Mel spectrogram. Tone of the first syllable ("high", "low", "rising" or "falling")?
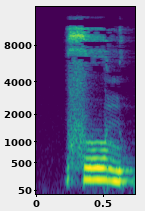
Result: falling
